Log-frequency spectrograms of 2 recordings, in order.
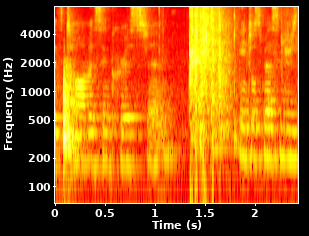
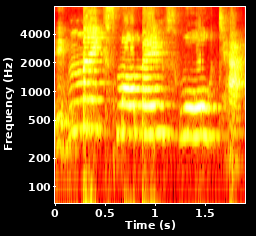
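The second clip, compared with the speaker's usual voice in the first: awful put-on Australian accent, very high and loud; 10 semitones higher, 10 dB louder than usual. Asked on a boat whether they can do one, the speaker tries a horrible australian accent. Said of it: "I do a horrible Australian accent".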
